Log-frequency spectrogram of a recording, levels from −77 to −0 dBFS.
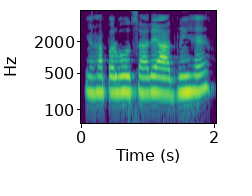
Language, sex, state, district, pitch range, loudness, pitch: Hindi, female, Jharkhand, Palamu, 215-220 Hz, -16 LUFS, 215 Hz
